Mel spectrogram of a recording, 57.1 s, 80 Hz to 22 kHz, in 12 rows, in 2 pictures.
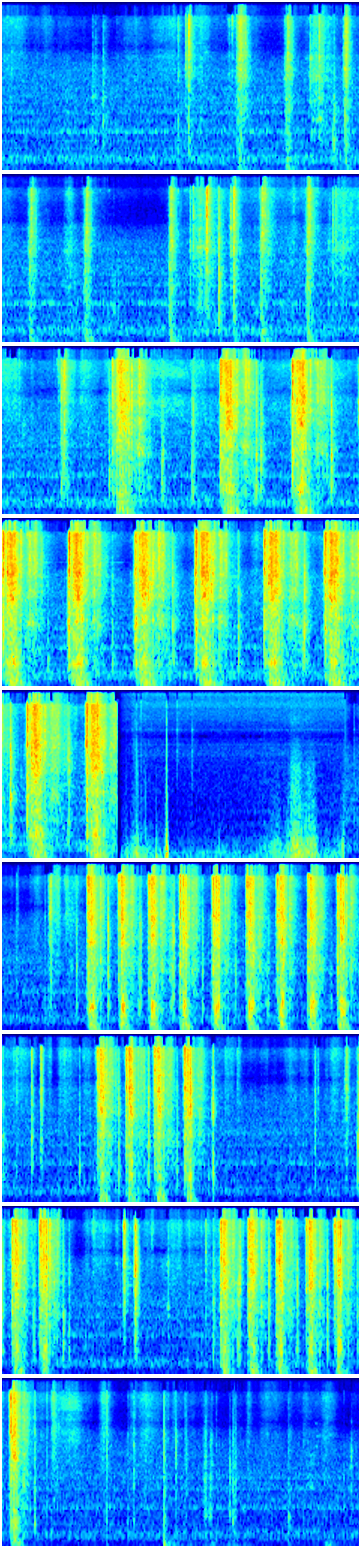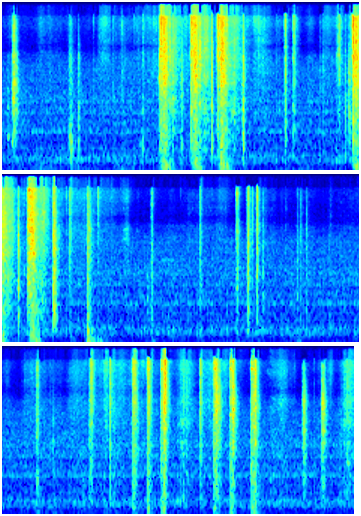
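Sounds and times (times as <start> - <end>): chainsaw engine turning over: 11.0 - 20.6, 24.9 - 28.6, 29.8 - 31.4, 36.2 - 38.5, 44.9 - 46.1, 47.4 - 48.3
chainsaw recoil starter clicking: 12.4 - 20.6.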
